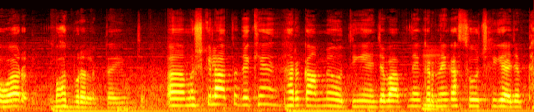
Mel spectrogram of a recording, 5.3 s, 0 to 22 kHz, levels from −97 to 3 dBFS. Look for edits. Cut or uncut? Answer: cut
